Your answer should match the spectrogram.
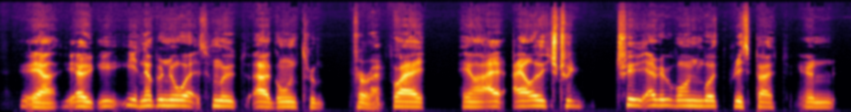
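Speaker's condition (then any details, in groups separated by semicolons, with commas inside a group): Cerebral palsy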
